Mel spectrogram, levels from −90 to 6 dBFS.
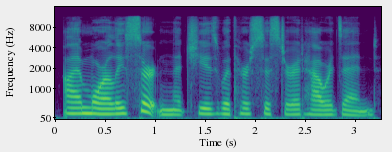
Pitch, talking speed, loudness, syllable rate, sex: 165 Hz, 240 wpm, -17 LUFS, 5.8 syllables/s, female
